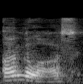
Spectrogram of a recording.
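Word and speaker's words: ἄγγελος: transliterated this way and when two gammas come together in greek you get the ng thing pronunciation so angolas angel is a very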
